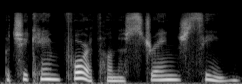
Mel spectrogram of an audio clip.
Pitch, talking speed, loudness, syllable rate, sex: 200 Hz, 200 wpm, -17 LUFS, 4.3 syllables/s, female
